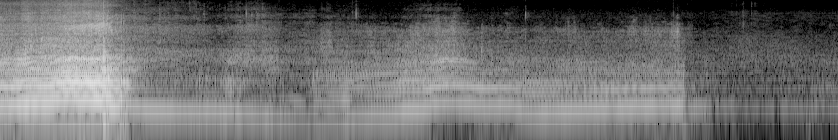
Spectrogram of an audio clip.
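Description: Mitsubishi Lancer Evolution X rally car's turbocharged four-cylinder engine at high revs, passing close by and loudest about a second in. Its pitch then falls, climbs again about three to four seconds in as it revs up once more, and holds until the sound cuts off abruptly about seven seconds in.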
